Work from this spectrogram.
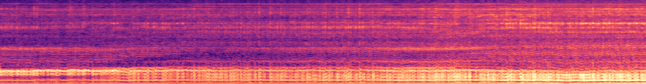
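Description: A vintage RC model engine runs steadily at a high, buzzing pitch, a loud, continuous drone that grows slightly stronger toward the end, with no talking.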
